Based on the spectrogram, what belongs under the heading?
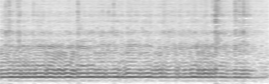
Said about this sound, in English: Put out the food, they'll come buzzing on by. This one's a bumblebee. Big boy.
